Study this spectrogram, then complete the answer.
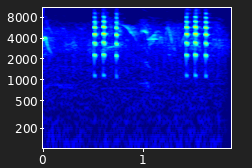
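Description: Small birds chirp near a calm lake, giving two quick bursts of three bright, clear notes each, over a quiet outdoor hush with a faint low background rumble.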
